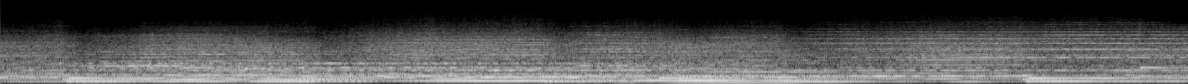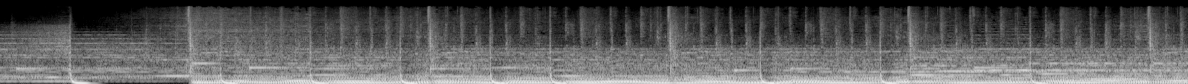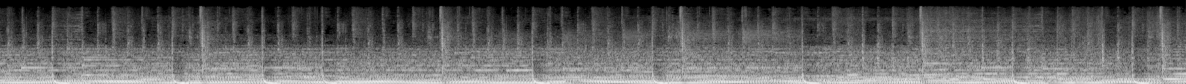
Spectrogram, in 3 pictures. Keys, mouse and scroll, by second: 0.1 right click, 0.6-1.6 right drag, 2.0 right click, 2.7 middle click, 2.9 d, 3.5 middle click, 3.8 middle click, 4.0 shift+click, 4.7 shift+middle click, 5.5 middle click, 5.9 ctrl+middle click, 6.1 q, 6.7 click, 7.1 ctrl+shift+middle click, 7.6 click, 7.7 click, 8.7 click, 9.4 click, 9.8 click, 10.2 click, 10.6 click, 11.3 click, 12.3 click, 12.8 middle click, 13.0 s, 13.3 click, 14.5 middle click, 15.8-16.9 drag, 19.3-20.4 drag, 19.4 KP_0, 20.7 click, 25.4 middle click, 25.8-27.9 drag, 29.3-31.2 drag, 31.3 middle click, 32.1-34.0 drag, 34.2 middle click, 34.4 click.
